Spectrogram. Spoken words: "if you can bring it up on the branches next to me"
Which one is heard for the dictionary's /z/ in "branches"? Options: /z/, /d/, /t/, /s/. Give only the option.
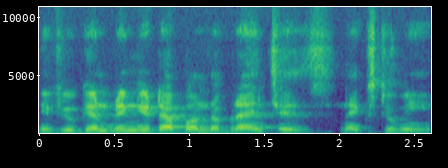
/z/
